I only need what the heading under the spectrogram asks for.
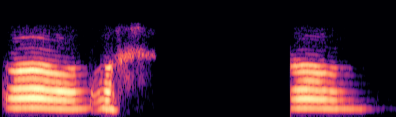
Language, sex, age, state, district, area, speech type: Assamese, female, 30-45, Assam, Udalguri, rural, conversation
